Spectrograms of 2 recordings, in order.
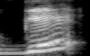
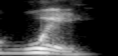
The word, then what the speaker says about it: gue: en la primera sílaba, ¿yo digo gue o yo digo güe? Ge. Gue. Entonces, ¿qué vocal nada más está sonando? La E. La N. Solamente la E.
